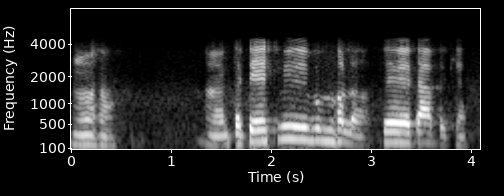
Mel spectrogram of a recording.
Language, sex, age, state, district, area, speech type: Odia, male, 18-30, Odisha, Nayagarh, rural, conversation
